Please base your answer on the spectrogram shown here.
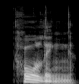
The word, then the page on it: hauling: British English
